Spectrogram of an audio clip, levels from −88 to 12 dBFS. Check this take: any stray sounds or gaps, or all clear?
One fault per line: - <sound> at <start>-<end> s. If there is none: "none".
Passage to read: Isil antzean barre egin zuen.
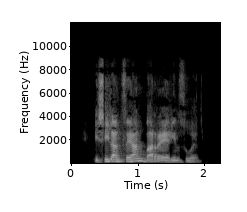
- dropout at 0.5-0.5 s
